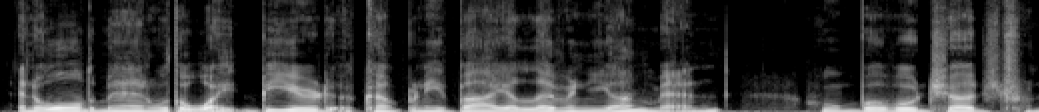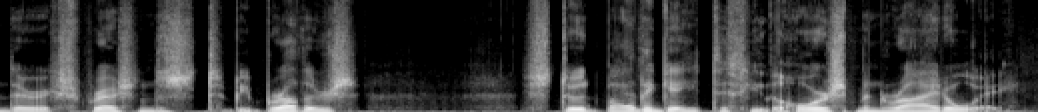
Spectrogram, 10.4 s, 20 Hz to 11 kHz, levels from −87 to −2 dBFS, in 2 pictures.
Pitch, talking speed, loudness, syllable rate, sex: 150 Hz, 175 wpm, -17 LUFS, 5.1 syllables/s, male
